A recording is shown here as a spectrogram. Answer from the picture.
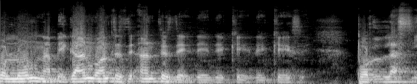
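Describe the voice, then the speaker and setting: A man's medium-pitched voice in a Yucatecan accent, at a fairly slow pace, with ordinary pitch variation and audible room echo. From Yucatán, Mexico. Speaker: history commentator on a talk show. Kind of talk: casual chat. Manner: halting.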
